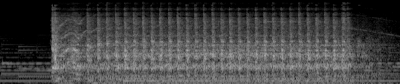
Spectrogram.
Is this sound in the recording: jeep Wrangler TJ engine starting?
yes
